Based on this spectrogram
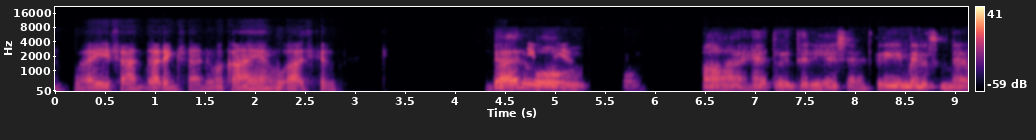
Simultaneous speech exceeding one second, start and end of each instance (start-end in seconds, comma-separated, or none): none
